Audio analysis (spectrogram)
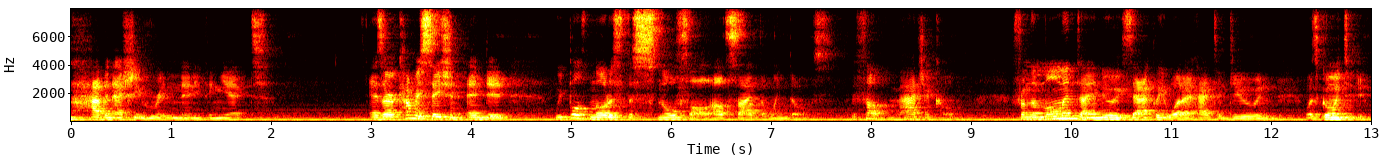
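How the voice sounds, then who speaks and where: An American man reads his own personal writing aloud in an earnest, expressive way with deliberate phrasing. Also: medium pitch. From Minnesota, United States. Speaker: podcast host and author reading own book. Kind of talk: audiobook-style personal reading. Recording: roomy echo with faint background noise.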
